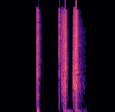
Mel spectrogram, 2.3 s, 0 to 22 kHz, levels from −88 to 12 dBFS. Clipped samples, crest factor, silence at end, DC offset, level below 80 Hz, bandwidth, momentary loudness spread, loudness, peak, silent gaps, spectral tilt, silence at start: 0.3%; 20 dB; 0.7 s; under 0.1%; -46 dBFS; over 20 kHz; 10 LU; -14 LUFS; 0 dBFS; 0.88-1.16 s; 2 dB/octave; 0.75 s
